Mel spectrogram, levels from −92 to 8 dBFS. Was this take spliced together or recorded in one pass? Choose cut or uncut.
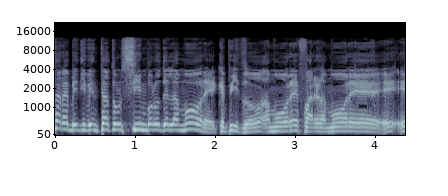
uncut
